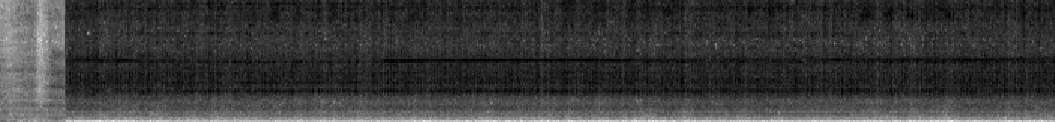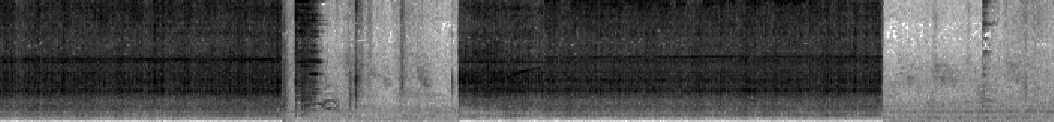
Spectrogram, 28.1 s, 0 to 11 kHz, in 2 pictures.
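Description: Electric grinder running with the broken end of a steel clock mainspring held against its wheel, grinding the spring end: a steady motor whine under a hissing grind. It runs for about 17 s, stops for about two seconds, then starts again with a short rising whine and runs about 5 s more before cutting off.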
